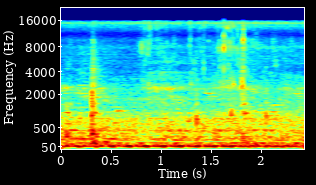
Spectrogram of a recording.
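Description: Large pot of pork and hominy broth at a rolling boil: steady bubbling with a few faint ticks.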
